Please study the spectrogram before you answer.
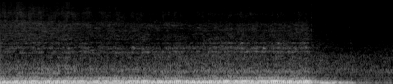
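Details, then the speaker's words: Restored Squarebody crew cab 3+3 lifted truck: deep, steady low rumble from a big petrol engine running evenly, then shutting off near the end; normal engine running. "I'll go ahead and fire it up so y'all can hear it run"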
